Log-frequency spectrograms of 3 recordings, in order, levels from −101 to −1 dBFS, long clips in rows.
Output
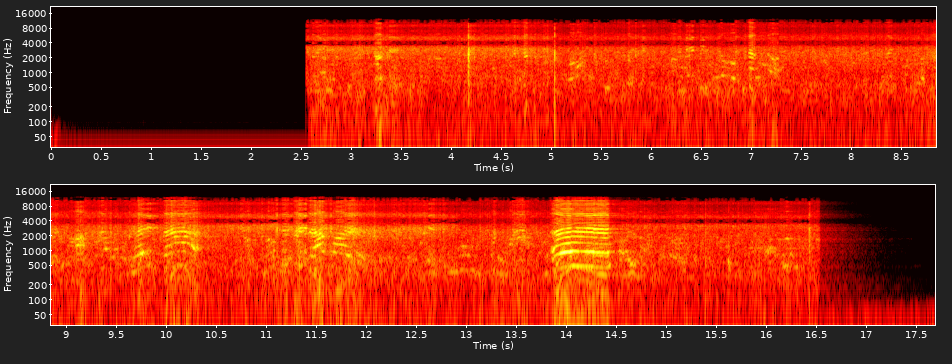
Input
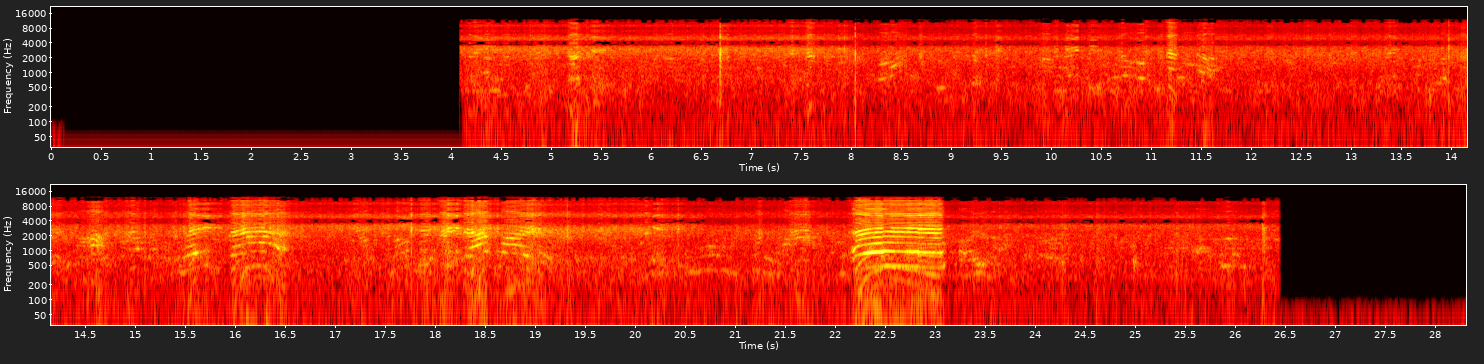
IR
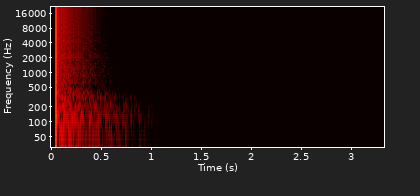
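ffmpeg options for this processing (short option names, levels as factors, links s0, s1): -filter_complex "[0:a]highshelf=f=2500:g=-6,atempo=1.6,asplit=2[s0][s1];[1:a]atrim=start_sample=2205,asetrate=37044,aresample=44100[s2];[s1][s2]afir=irnorm=-1:irlink=0,volume=1.26[s3];[s0][s3]amix=inputs=2:normalize=0"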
